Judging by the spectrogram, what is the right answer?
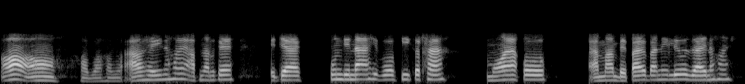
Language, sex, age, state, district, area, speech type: Assamese, female, 30-45, Assam, Sivasagar, rural, conversation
